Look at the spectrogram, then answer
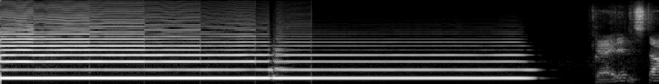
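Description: A horn in F sustains a single long, steady tone for about five seconds with a brief break in the air partway through, then cuts off, followed by faint noise.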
